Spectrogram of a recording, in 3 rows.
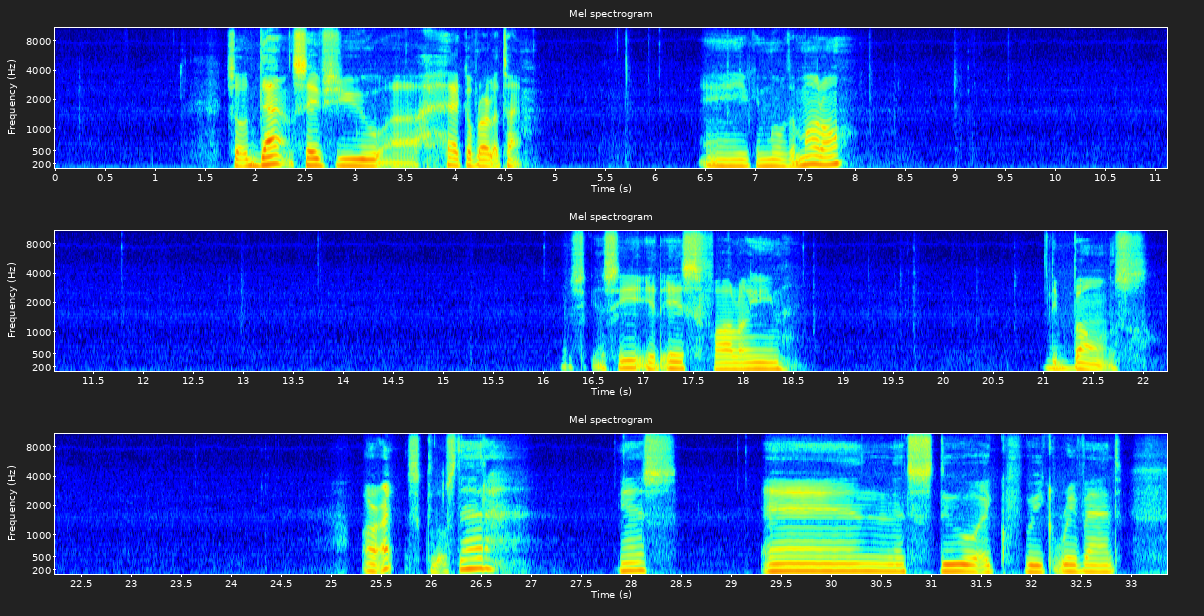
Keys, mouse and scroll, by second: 12.9 z, 29.0 click, 29.8 scroll down 1, 30.7 scroll down 2.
